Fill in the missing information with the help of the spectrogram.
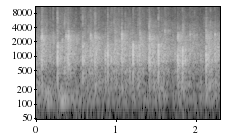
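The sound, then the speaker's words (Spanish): A church audience at a night service breaks into steady applause for the Lord, many hands clapping in a dense, bright patter of overlapping claps at moderate loudness, with no clear speech on top. “Alguien le da un aplauso al Señor esta noche.”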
